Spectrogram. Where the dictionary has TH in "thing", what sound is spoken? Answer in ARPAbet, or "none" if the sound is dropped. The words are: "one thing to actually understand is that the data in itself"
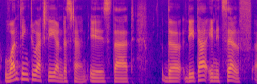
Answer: T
